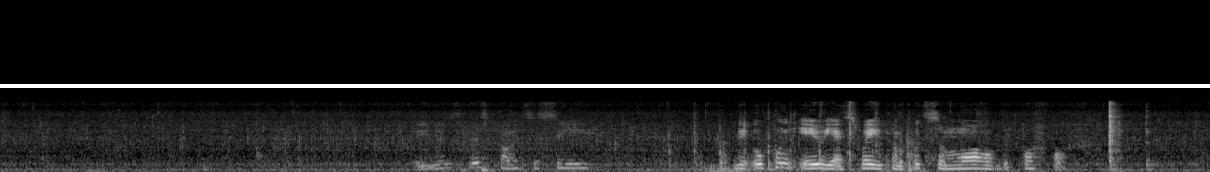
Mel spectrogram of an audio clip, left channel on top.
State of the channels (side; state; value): left; silent; 55 dB below the other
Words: This point to see the open areas where you can put some more of the puff puff.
